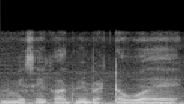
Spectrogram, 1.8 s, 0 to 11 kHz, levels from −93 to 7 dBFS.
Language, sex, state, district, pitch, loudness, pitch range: Hindi, male, Uttar Pradesh, Shamli, 115 Hz, -15 LUFS, 115-120 Hz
